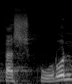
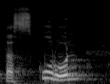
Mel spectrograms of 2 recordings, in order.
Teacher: Kalau shin tempat keluar hurufnya adalah tengah lidah, sedangkan huruf sin tempat keluar hurufnya adalah ujung lidah.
